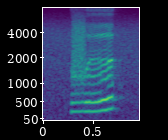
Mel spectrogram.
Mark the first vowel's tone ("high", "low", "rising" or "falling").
rising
